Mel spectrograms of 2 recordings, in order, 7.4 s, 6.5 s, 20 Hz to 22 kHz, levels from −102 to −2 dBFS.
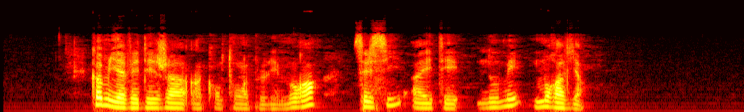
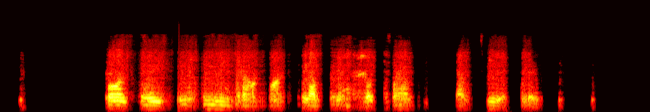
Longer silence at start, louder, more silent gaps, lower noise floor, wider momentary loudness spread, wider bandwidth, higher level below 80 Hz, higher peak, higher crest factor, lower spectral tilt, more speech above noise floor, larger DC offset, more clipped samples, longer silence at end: first, 0.75 s vs 0.2 s; first, -25 LUFS vs -29 LUFS; second, none vs 0.25-1.04 s, 2.92-2.96 s, 3.77-3.82 s, 4.27-4.55 s, 4.72-4.79 s, 5.11-5.20 s; second, -77 dBFS vs under -90 dBFS; about the same, 15 LU vs 16 LU; first, 9.2 kHz vs 6.8 kHz; first, -62 dBFS vs -80 dBFS; about the same, -4 dBFS vs -6 dBFS; about the same, 22 dB vs 24 dB; second, -4.5 dB/octave vs -7.5 dB/octave; second, 52 dB vs over 63 dB; neither; neither; first, 1.6 s vs 1.1 s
